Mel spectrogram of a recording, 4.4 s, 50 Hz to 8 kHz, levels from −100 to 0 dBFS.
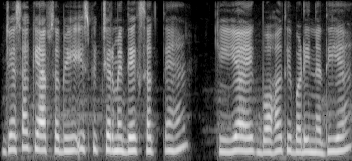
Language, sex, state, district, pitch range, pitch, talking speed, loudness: Hindi, female, Bihar, Kaimur, 230-260 Hz, 245 Hz, 245 wpm, -18 LUFS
